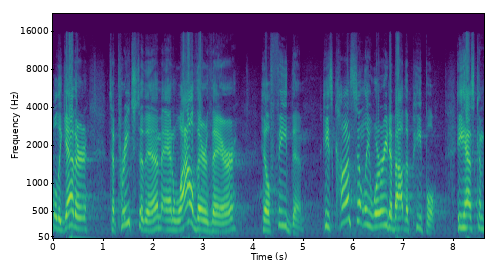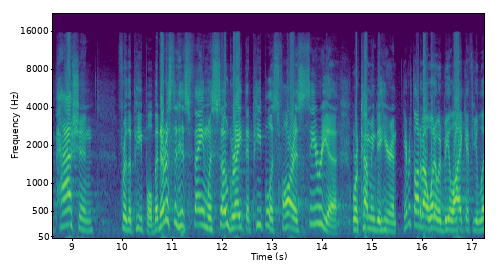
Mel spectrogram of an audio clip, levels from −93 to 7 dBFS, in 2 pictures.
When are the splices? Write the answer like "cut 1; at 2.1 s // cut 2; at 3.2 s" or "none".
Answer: cut 1; at 5.3 s // cut 2; at 15.4 s

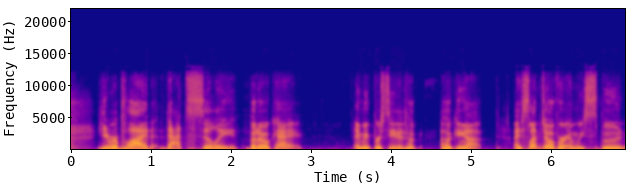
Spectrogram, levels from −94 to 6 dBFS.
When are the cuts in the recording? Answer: cut 1; at 2.1 s

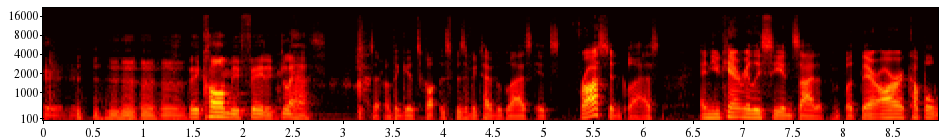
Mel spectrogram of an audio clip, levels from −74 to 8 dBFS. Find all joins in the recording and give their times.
cut 1; at 3.3 s

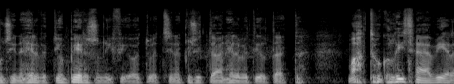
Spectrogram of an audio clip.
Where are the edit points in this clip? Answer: none

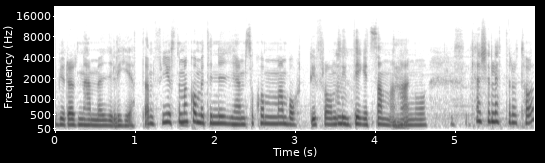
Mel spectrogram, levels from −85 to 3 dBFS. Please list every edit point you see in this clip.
none

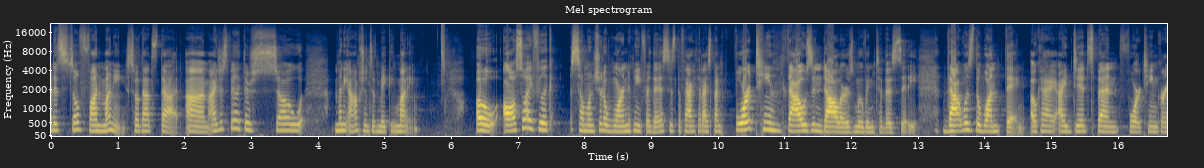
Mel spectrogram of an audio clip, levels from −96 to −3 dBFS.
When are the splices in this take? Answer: none

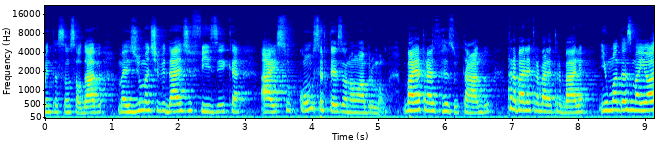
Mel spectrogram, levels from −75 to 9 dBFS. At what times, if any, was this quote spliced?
cut 1; at 5.3 s // cut 2; at 7.0 s

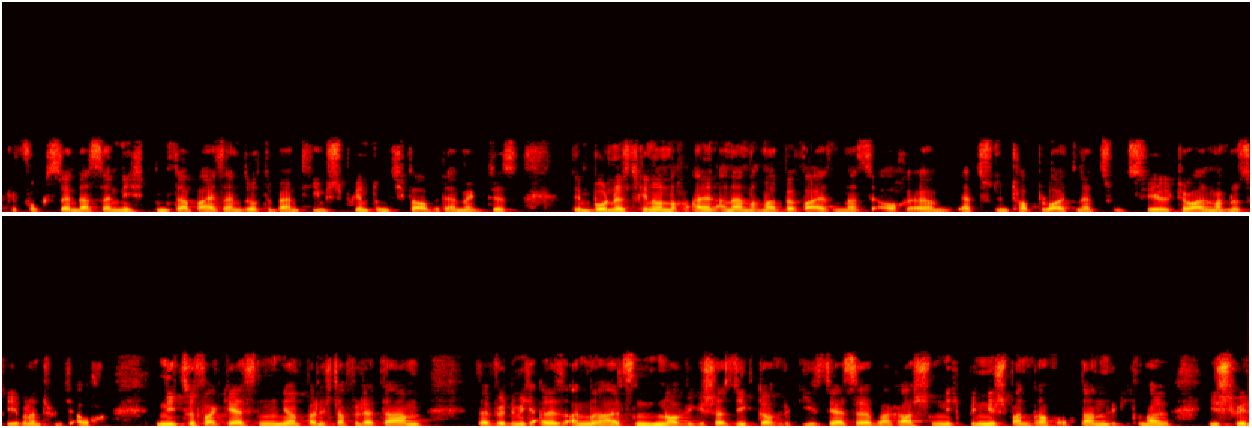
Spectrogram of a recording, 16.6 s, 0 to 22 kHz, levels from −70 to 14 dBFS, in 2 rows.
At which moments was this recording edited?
none

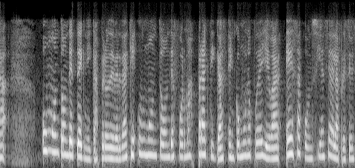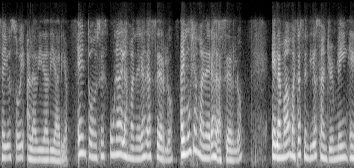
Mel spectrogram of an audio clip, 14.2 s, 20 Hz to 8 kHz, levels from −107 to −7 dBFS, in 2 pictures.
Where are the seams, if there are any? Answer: cut 1; at 8.6 s // cut 2; at 10.6 s

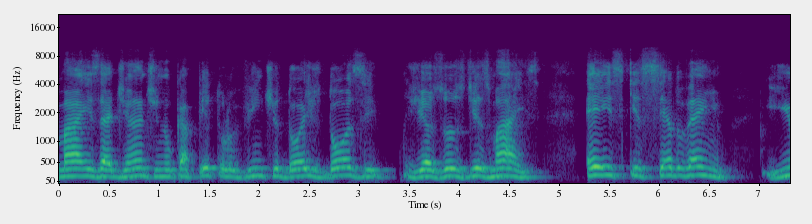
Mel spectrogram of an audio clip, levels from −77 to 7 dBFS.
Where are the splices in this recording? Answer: cut 1; at 3.4 s

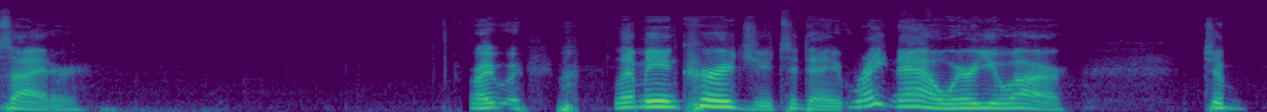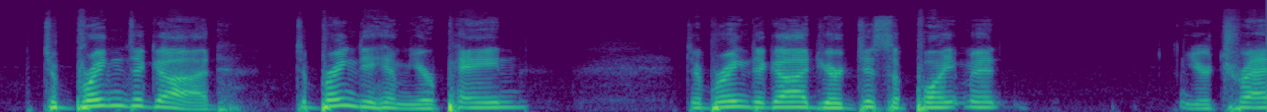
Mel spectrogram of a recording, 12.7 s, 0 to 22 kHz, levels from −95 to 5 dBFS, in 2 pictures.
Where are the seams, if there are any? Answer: cut 1; at 2.9 s // cut 2; at 4.2 s

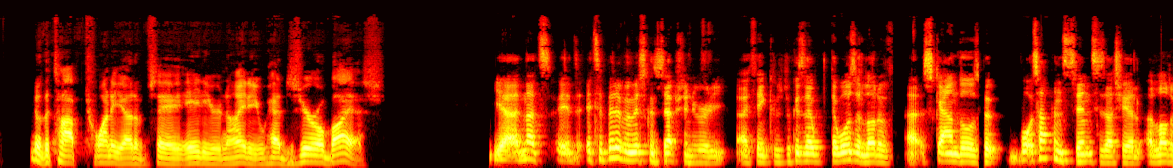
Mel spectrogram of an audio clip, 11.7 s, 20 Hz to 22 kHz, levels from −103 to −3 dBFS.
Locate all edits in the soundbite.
cut 1; at 9.8 s

